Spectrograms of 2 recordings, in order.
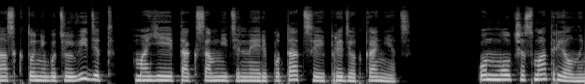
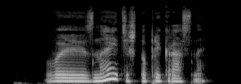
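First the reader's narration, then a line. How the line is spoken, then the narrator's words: Sudden quiet words. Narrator (Russian): Вдруг тихо произнес он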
